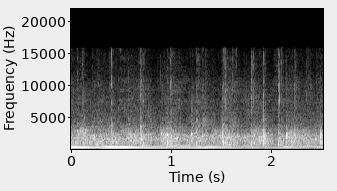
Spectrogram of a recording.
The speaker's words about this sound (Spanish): Amén. Amén. Demos un aplauso al Señor. Amén.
